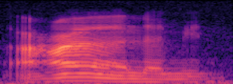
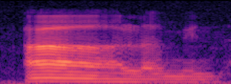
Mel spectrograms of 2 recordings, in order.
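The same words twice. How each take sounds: First: It starts with a squeezed throat sound. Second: It starts with a plain glottal catch. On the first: The speaker calls it right. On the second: The speaker calls it wrong. "membacanya dengan huruf uh, hamzah"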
